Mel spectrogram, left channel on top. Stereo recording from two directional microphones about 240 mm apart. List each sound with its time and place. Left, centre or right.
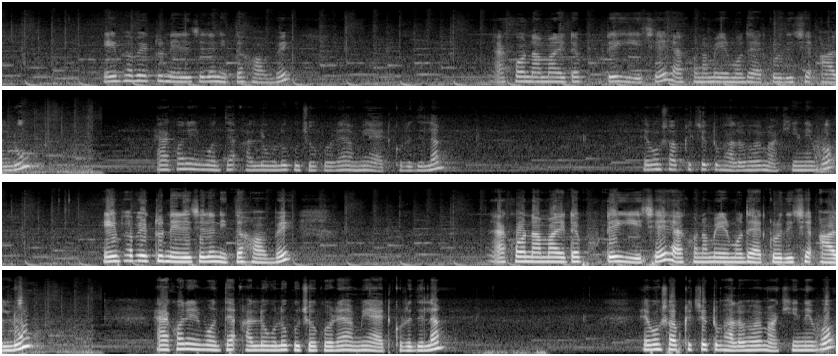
1.0 s speech: right
4.9 s speech: right
8.6 s music: centre
9.8 s speech: right
14.7 s speech: right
